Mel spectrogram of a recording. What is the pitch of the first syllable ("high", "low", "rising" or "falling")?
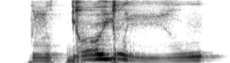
low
